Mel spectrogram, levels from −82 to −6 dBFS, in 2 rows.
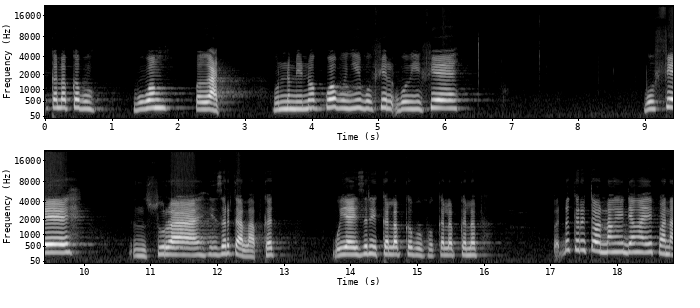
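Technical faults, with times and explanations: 5.95–12.35 s, sample clock jitter: the converter clock wandered by around 2 µs, mistiming samples, so a hiss roughly 35 dB below the speech rides its louder, brighter moments.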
